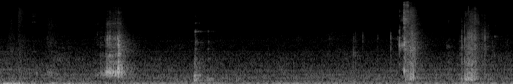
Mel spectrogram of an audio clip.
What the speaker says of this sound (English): Oh, I have a cracker.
